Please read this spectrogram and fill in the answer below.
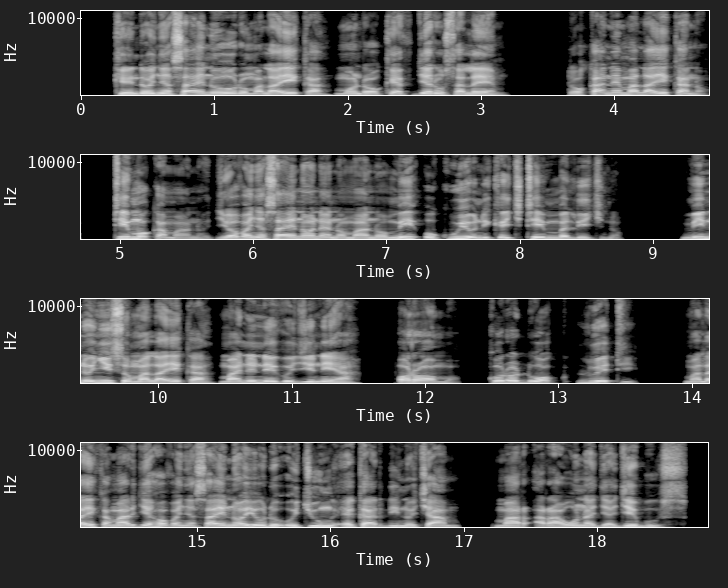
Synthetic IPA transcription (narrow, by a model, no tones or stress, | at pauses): kendoɲasajenooɾomalaɪkamɔndɔkɛt̪̚d͡ʒɛɾusalɛm | tɔkanɛmalaɪkanɔ̰ | tɪmɔkamanɔd͡ʒɛhɔvaɲasajenɔnɛnɔmanɔmɪʔokujoniket͡ʃtɪmːalit͡ʃnɔ̰ | mɪnoɲisomalaɪkamanɛneɡod͡ʒinɪja | ɔɾɔmɔ̰ | koɾodwɔklweti | malaɪkamard͡ʒɛɦɔvaɲasajenɔjʊdoot͡ʃuŋɛkardinot͡ʃamː | araɾaʊnad͡ʒad͡ʒebṵs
